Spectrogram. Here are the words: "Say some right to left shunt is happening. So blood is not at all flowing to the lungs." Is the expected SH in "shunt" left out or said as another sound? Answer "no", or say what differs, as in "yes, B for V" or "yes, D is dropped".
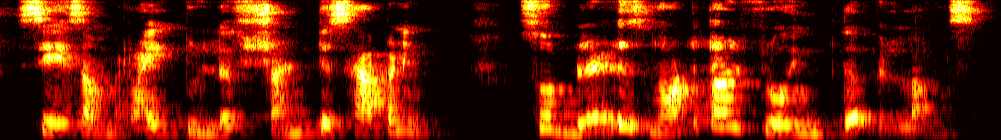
no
